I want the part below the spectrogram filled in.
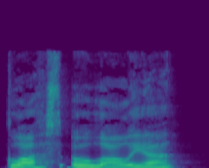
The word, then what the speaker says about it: glossolalia: And it was just part of, uh, I think it was called, it's called glossola, glossolia. Mm, yeah, I knew I wasn't going to be able to pronounce that. It's called glossolalia, which is speaking in tongues.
